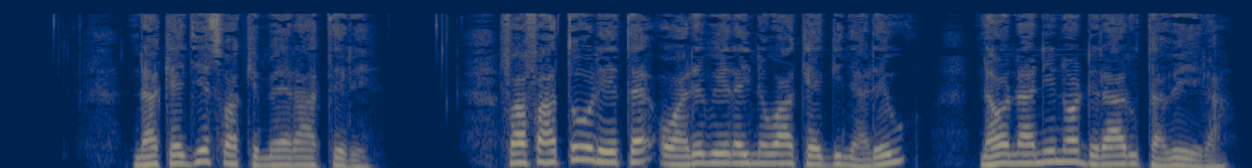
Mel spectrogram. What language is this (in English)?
Kikuyu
